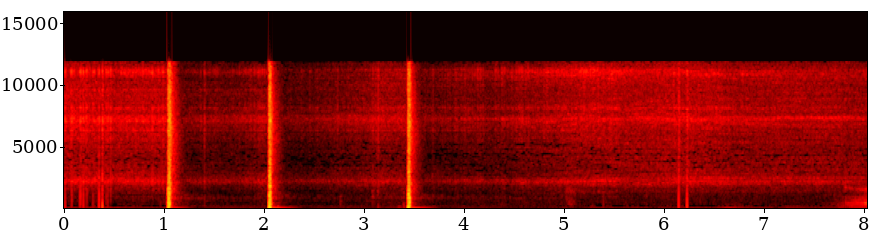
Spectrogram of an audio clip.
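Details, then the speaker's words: Zenith 25MC36 TV after swapping the high-voltage rectifier tube for a solid-state rectifier: three sharp arcing snaps about a second apart over a faint steady corona hiss; high voltage appears much higher, or HV regulation not working. "It appears the high voltage is much higher with the solid state rectifier, or the high voltage regulation's not working."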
